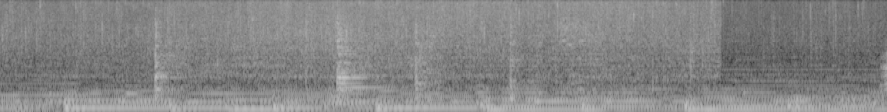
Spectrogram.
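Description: Finely chopped carrot and cabbage stir-frying in a pan, with a continuous sizzle and repeated scraping stir strokes close by. No one speaks.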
